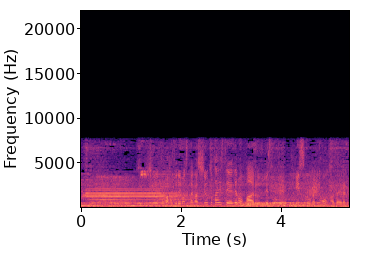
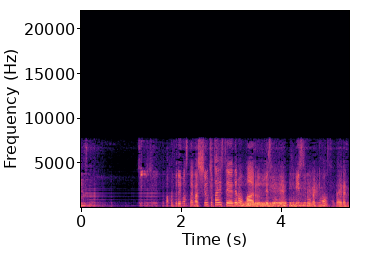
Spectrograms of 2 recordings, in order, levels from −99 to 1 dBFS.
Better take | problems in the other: first | noise reduction (neural mask model RNNoise)

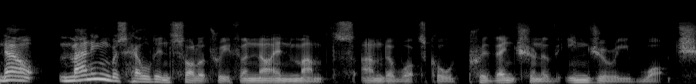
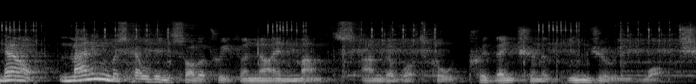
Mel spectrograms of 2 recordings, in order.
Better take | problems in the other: first | background sound (Telephone); 17 dB below the speech // room echo; dies away in 1.8 s

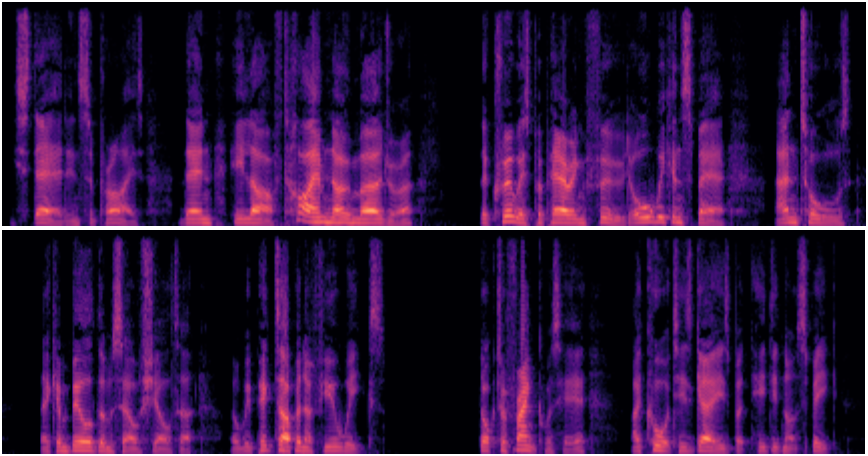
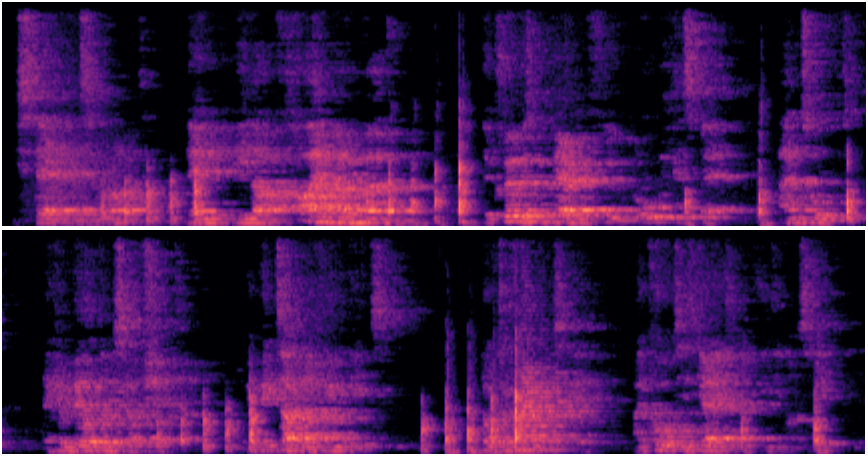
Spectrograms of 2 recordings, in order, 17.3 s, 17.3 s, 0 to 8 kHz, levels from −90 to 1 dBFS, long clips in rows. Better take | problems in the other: first | noise reduction (classical method WPE with log-MMSE)

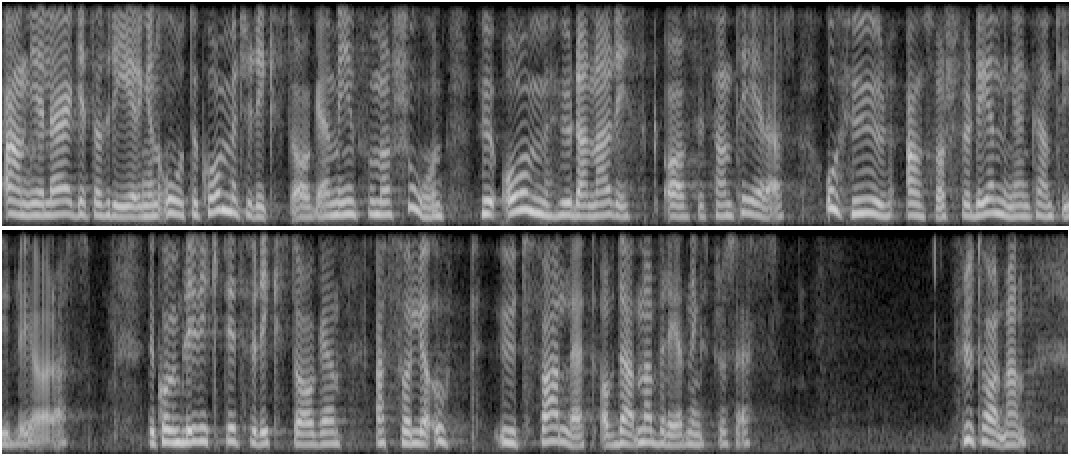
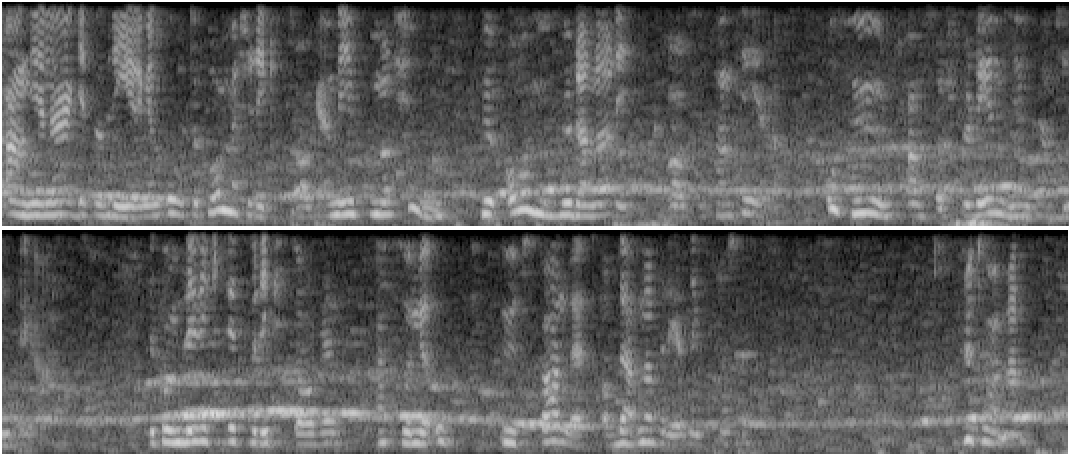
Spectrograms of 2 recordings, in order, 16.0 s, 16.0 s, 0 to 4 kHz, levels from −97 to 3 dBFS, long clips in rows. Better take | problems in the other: first | noise reduction (classical method log-MMSE)

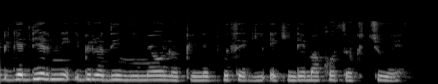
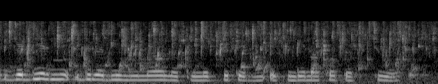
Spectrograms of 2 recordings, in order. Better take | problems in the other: first | background sound (Rain); 8 dB below the speech

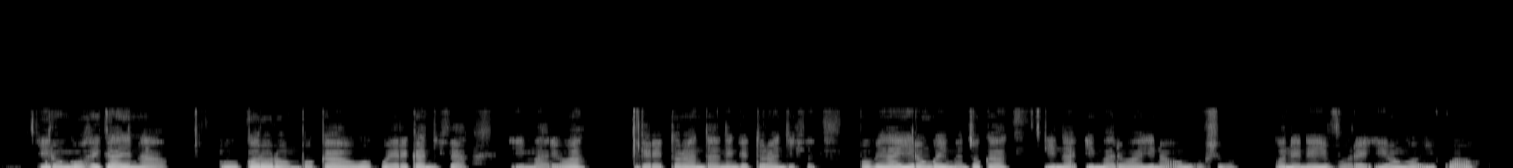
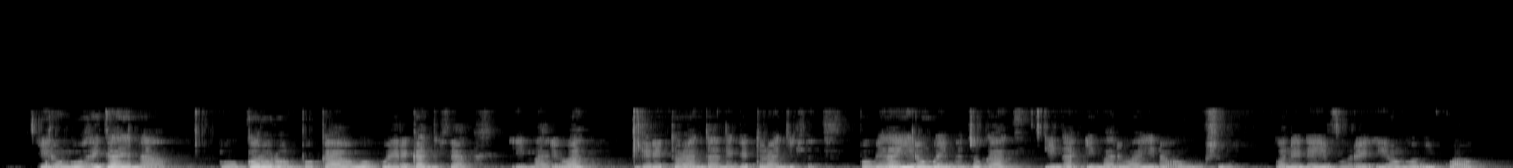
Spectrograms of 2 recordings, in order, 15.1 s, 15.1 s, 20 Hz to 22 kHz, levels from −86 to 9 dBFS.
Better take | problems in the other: first | room echo; dies away in 0.4 s

